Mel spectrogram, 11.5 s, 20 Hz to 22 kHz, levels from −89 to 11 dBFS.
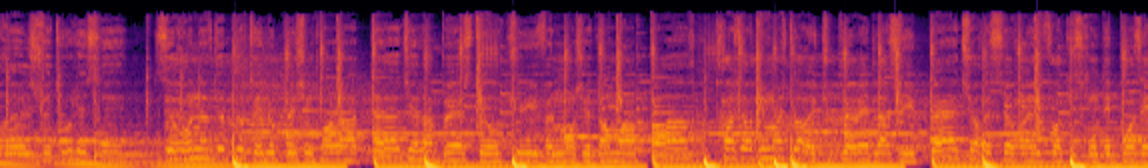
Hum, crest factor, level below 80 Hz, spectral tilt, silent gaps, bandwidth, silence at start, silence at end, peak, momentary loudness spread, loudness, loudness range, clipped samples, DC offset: none; 10 dB; -14 dBFS; -5 dB/octave; none; 17 kHz; 0 s; 0 s; 0 dBFS; 4 LU; -12 LUFS; 2 LU; under 0.1%; under 0.1%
